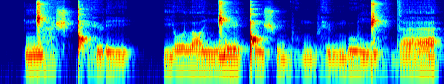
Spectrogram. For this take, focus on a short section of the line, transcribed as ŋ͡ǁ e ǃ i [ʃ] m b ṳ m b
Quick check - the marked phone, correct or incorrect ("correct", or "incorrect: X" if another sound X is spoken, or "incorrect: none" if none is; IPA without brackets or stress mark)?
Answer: correct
